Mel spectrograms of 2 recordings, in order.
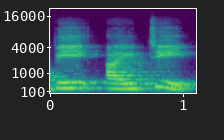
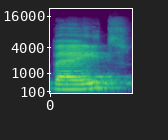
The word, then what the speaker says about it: Beit: fine if you tell b i t that's fine uh we usually call it bait and this comes from jewish meaning home but if you um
